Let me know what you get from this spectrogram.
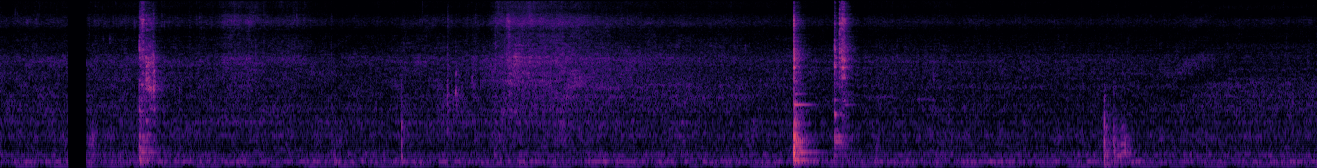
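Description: Chicken pieces sizzling steadily in a metal wok, with a metal spatula knocking and scraping against the pan a few times as the meat is stirred; the loudest pair of knocks comes about eight seconds in.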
